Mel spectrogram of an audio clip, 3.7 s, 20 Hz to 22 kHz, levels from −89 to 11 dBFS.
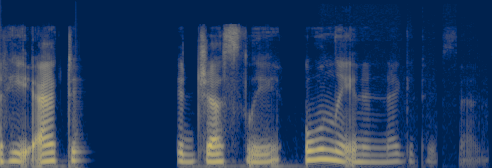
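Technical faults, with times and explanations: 0.55 to 1.36 s, call audio freeze: the sound stops and the last moment is stretched into a brief fading buzz that gives way to about 650 ms of silence. The sound then resumes exactly where it left off, so nothing is skipped and everything after arrives about 775 ms later. This is likely packets held up in transit until the jitter buffer ran dry. A dropout or concealed packet loss would remove audio rather than insert a pause.
2.39 to 3.69 s, truncation distortion on a fade: the fade-out turns gritty as the level drops. From 2.96 s the distortion is at its worst. The gain stage appears to keep only about 10 bits without dither, so the quietest part of the waveform collapses into a few square steps. Unlike broadband noise or codec smearing, the grit follows the signal level and worsens as it gets quieter.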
